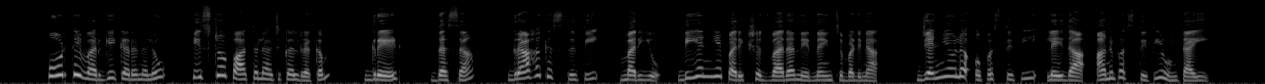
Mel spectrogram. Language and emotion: Telugu, neutral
